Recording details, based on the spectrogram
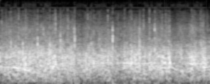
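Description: Home crowd at a Gloucester rugby match applauding a try scored under the posts, a dense, sustained wash of clapping and cheering that stays loud and steady throughout.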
